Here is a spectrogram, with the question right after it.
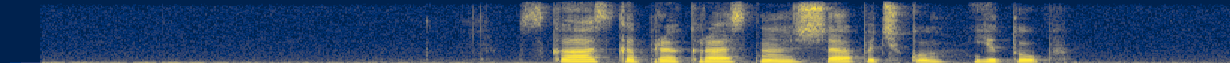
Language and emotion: Russian, neutral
